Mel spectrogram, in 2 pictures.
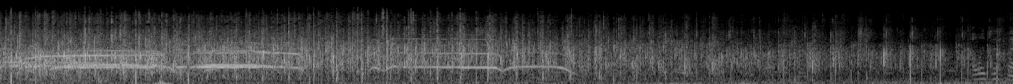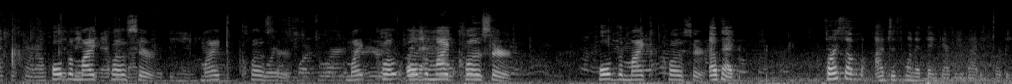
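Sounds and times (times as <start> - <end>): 
audience applause and cheering honouring a family at a justice gathering: 0.0 - 9.7
speech: 10.7 - 15.4, 16.1 - 17.6, 18.4 - 20.2.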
